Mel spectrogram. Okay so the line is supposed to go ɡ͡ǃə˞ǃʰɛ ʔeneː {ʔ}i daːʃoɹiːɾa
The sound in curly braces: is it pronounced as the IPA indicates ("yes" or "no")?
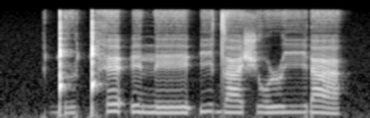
yes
